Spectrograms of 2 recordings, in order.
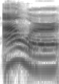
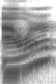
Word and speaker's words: hour: But an hour, the H is silent. We're starting with the O and hour, so therefore we use the AN because it starts with a vowel sound.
